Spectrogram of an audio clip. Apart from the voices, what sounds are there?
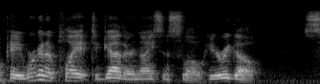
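No distinct noise like a dog, phone or traffic.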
